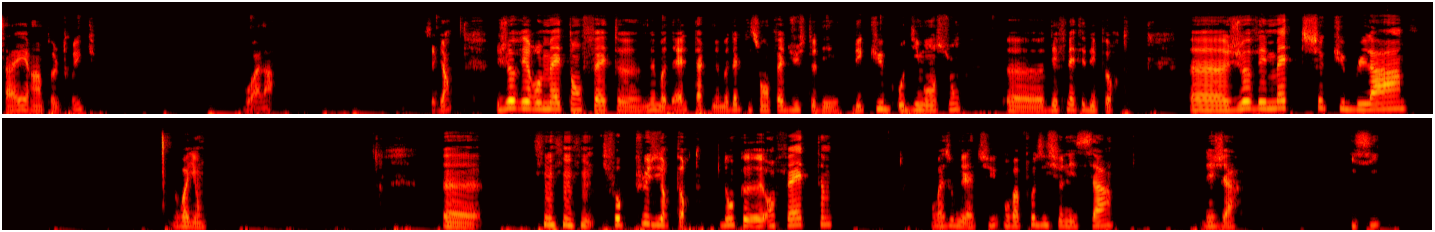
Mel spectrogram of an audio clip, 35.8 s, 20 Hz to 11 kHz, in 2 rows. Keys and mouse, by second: 2.4 click, 4.3 click, 8.1 click, 10.2 click, 12.3 click, 13.6 click, 20.4 click, 30.1 click, 32.5 click, 34.1 click.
